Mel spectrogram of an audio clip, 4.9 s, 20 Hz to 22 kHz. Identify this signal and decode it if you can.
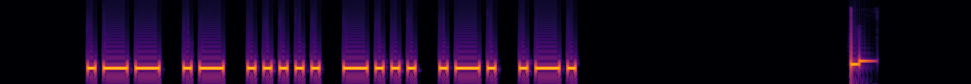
Morse code, heard as a keyed tone, about 30 wpm, 700 Hz. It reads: WA5BRR
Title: USA Call Signs - 6 Characters - 2x Character Spacing - 30wpm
